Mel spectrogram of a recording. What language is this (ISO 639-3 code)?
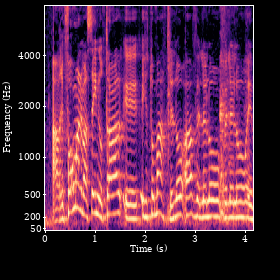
heb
